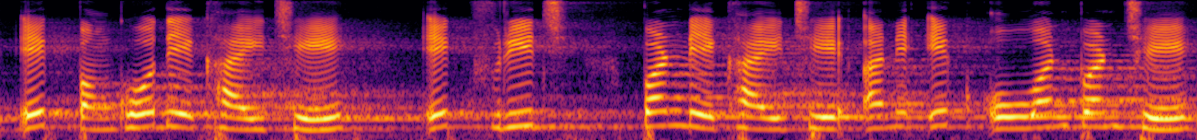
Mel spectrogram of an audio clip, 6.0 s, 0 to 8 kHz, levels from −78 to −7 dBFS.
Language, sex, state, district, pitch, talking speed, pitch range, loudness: Gujarati, female, Gujarat, Valsad, 275 Hz, 140 wpm, 245-290 Hz, -14 LUFS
